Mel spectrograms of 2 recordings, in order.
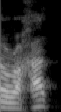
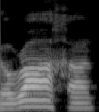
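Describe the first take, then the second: First: Orachat stressed on the last syllable, CHAT; wrong stress. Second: Orachat with the second syllable, RA, stressed. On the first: Teacher shows class the mistaken accent, orachat stressed on CHAT. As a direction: orachat without weight on the RA. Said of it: "not orachat". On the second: Teacher shows class the correct accent, orachat stressed on RA. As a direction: lean on the RA in orachat. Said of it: "but orachat". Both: Shown as a demonstration.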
